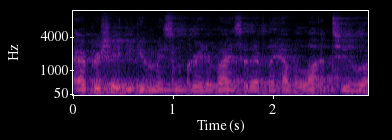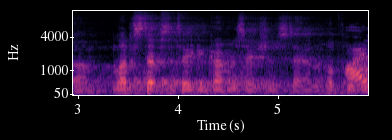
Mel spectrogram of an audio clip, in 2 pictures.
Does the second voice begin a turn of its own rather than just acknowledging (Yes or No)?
Yes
